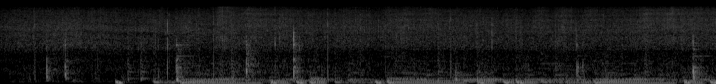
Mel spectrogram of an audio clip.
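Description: Shredded cabbage and ground pork sautéing in a nonstick skillet: a soft, steady sizzle while a wooden spatula stirs and scrapes the mix, with scattered light clicks of the spatula against the pan. A low steady hum comes in about a second and a half in.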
